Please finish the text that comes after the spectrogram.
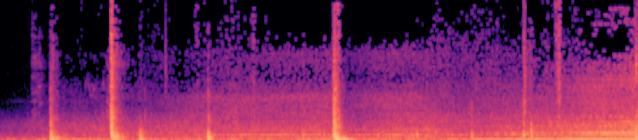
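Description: A car door opens and shuts with a few sharp clicks and a solid thunk over a steady low rumble that swells slightly toward the end, as a man gets out of a parked car.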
